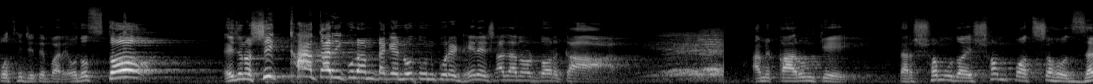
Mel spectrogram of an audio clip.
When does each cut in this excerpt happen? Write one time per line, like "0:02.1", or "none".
0:07.2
